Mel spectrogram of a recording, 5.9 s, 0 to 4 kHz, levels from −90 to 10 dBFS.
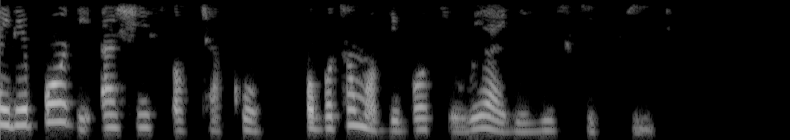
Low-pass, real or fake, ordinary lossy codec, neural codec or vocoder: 3.6 kHz; real; none; none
